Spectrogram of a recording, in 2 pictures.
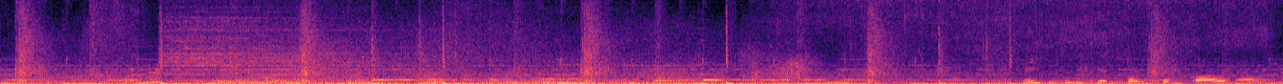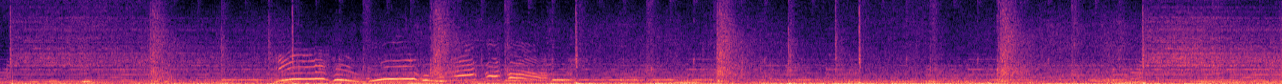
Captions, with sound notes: (upbeat electronic music) - Maybe we can find some pow, now? A little bit. (men whooping) (upbeat electronic music)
